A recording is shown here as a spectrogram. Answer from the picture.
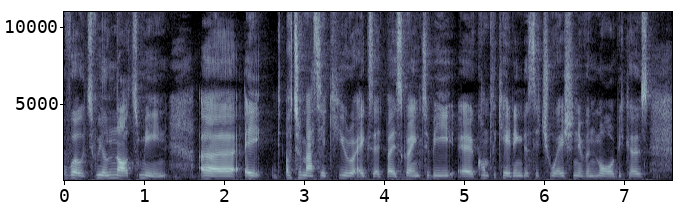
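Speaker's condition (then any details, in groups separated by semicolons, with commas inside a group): No condition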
